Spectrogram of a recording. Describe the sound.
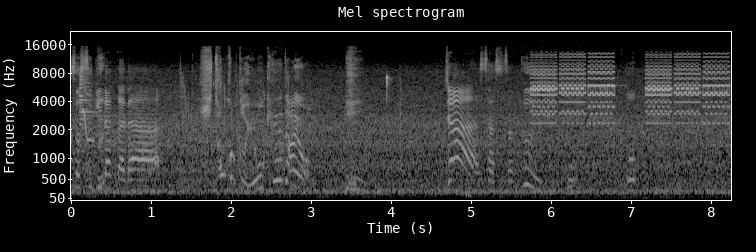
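A telephone called banana phone rings in an anime, in rapid, high-pitched electronic trills, two bursts near the end, after a stretch of busy chirping voices and sound effects that continue faintly beneath the ring.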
